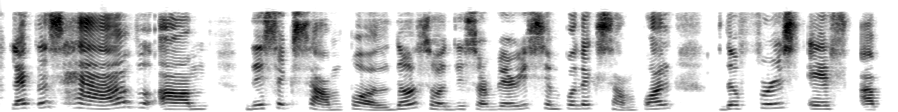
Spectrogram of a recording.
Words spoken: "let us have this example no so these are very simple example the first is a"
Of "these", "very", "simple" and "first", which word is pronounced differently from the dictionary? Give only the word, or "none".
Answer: these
